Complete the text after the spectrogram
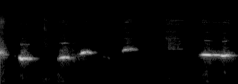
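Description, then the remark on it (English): Someone whistles a short, jaunty military march tune rather poorly: a handful of clear notes in quick succession with brief gaps, no talking over it. “starts whistling the theme from um, Bridge Over the River quite poorly”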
